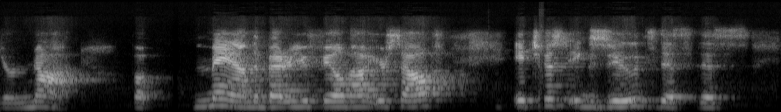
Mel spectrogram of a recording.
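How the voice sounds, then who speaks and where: The woman's voice sits at a medium pitch. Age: 50s. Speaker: fitness coach. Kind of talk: online workshop talk. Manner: fast; animated.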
